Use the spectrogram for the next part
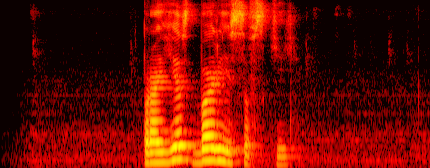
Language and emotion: Russian, neutral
